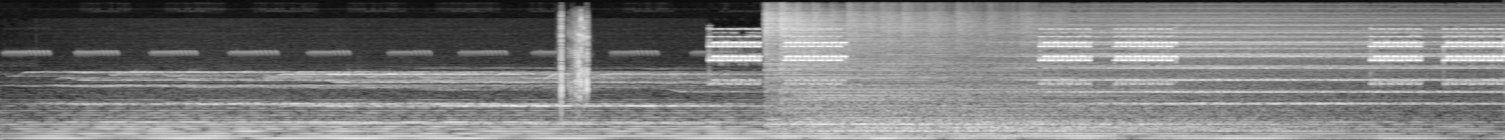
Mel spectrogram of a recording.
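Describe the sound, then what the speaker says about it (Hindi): A telephone rings in repeated short electronic bursts over a constant low hum, fairly close. "उस तरफ से आवाज आ रही है फोन की।"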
